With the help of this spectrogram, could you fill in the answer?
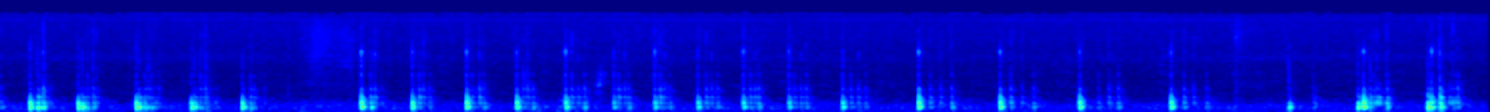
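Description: Long manicured nails tap the ribbed rind of a small whole orange pumpkin with its stem, resting on a wooden table, while an essential-oil diffuser runs nearby. Quick, soft, dull thunks with a low hollow body and very short decay come in a steady, uneven series over a faint constant hiss.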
